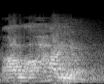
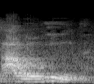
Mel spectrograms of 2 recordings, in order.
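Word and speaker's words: אֱלֹהִים: Now when you see that word us, it's a plural word, alahayim, or the modern day Yiddish pronunciation is Elohim, which is plural, or gods.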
